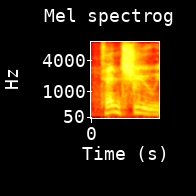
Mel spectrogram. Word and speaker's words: Tenchu: We ended up picking up Tenzu, or how are you pronouncing it, Jose? Tenju? Tenchu, he's saying now, and I Tenchu? like that better.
